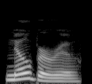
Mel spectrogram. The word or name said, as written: noburu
